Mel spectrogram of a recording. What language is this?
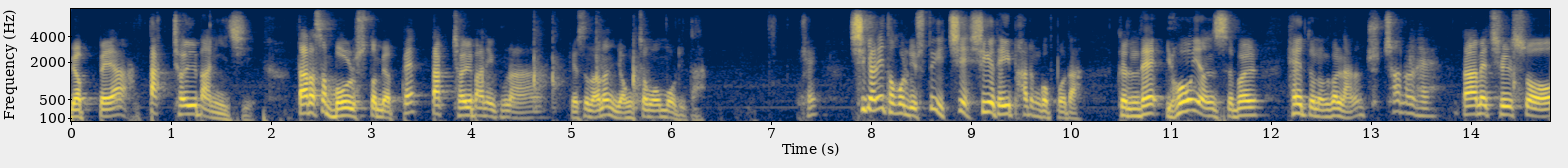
Korean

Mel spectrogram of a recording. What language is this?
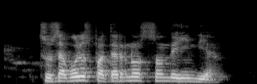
Spanish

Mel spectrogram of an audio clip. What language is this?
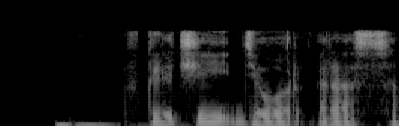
Russian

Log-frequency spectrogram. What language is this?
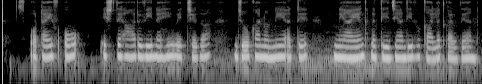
Punjabi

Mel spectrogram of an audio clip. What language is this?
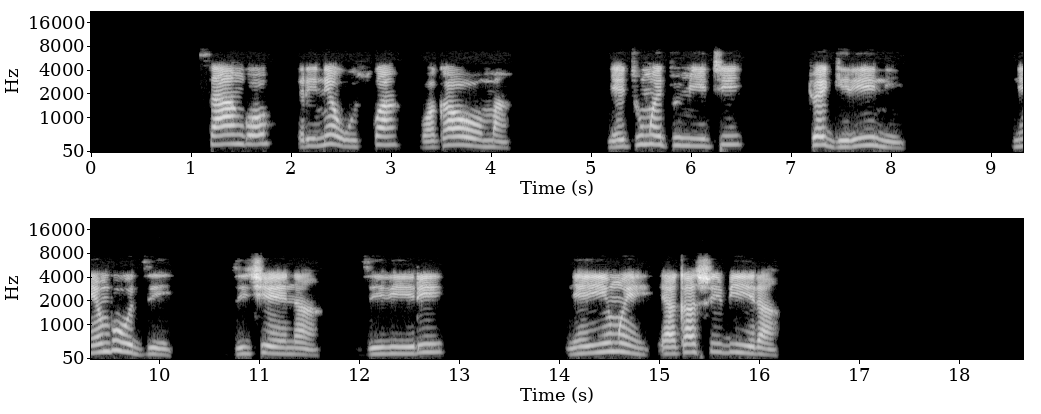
Shona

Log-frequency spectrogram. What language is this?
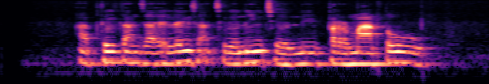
Javanese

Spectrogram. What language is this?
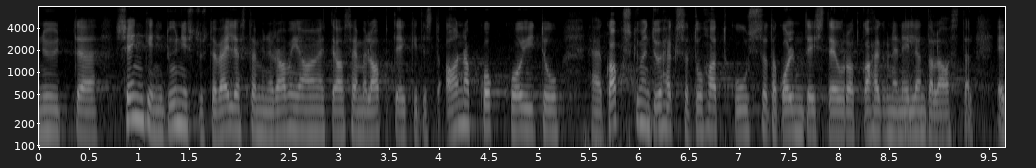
Estonian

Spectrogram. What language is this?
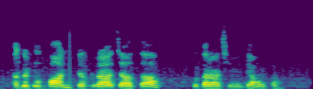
Urdu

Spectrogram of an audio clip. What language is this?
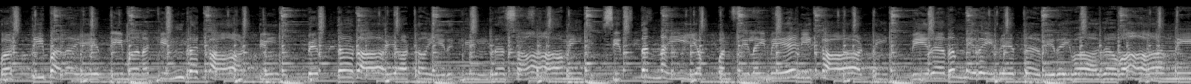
Thai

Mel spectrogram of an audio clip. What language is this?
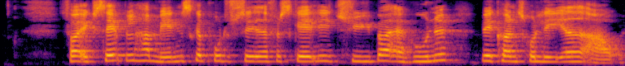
Danish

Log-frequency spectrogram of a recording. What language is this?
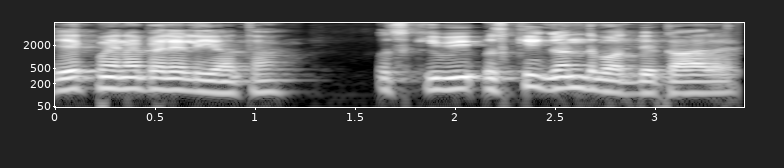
Hindi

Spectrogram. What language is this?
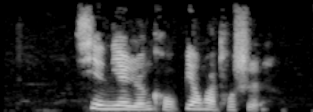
Chinese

